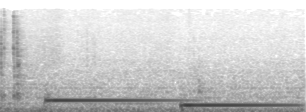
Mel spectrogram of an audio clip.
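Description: Two-tone PA pre-announcement chime, a higher tone followed by a lower one, played as a pre-recorded message is sent to the PA zone, just before the announcement itself.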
